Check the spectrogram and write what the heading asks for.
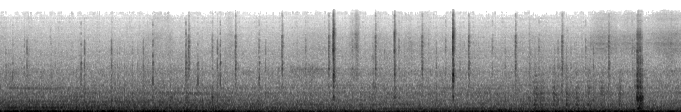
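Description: A car driving, heard from inside the cabin: a steady low engine and road rumble, with a scattering of small sharp clicks and rattles, the clearest about halfway through and near the end.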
